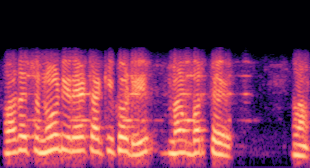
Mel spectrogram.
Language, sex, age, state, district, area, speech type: Kannada, male, 60+, Karnataka, Dakshina Kannada, rural, conversation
